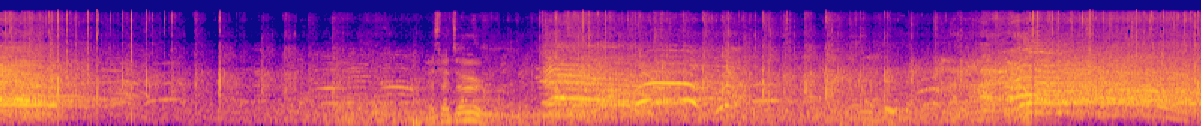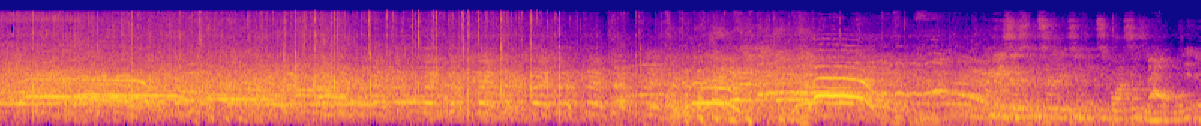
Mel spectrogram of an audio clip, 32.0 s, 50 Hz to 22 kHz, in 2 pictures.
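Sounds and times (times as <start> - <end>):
crowd cheering and whooping: 0.0 - 2.6, 7.2 - 10.5, 12.1 - 29.6.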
